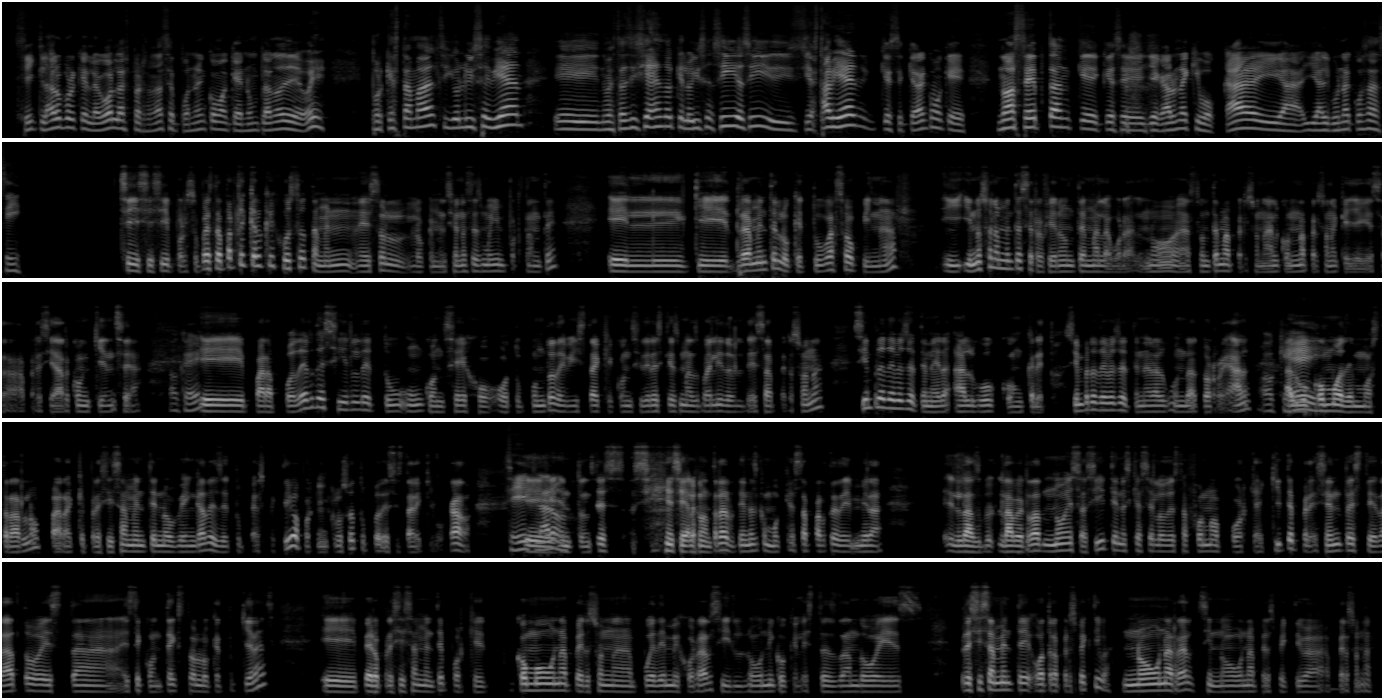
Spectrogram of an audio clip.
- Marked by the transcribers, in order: chuckle; laughing while speaking: "sí, sí"
- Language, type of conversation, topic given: Spanish, podcast, ¿Cómo equilibras la honestidad con la armonía?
